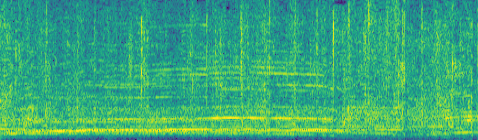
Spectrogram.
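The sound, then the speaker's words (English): Steady, dense applause from an audience at Zanies for Samm Levine fills the whole moment, loud, with scattered cheers and whoops rising over the clapping. “Let's hear once more for Samm Levine.”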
